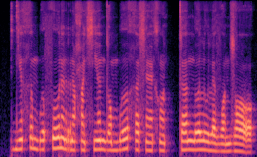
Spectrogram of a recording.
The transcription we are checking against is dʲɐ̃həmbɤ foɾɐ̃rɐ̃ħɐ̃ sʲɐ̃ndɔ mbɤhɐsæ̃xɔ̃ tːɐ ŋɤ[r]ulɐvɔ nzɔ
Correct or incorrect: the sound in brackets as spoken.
incorrect: l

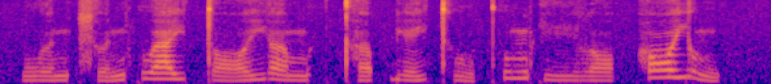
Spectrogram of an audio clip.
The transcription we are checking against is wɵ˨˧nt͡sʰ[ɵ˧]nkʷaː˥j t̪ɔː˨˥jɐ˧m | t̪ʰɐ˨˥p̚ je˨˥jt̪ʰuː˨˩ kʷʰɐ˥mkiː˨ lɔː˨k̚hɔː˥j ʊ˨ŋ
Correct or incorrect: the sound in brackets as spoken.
incorrect: ɵ˨˥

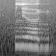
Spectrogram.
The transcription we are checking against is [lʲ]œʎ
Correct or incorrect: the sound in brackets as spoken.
correct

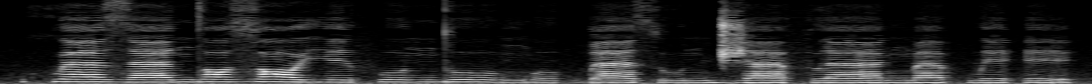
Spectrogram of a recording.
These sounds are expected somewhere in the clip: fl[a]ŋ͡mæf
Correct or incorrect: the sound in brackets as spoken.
incorrect: æ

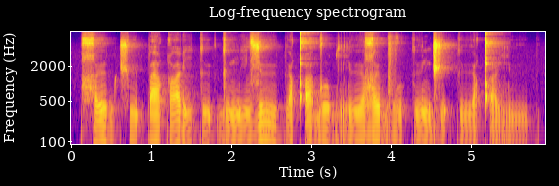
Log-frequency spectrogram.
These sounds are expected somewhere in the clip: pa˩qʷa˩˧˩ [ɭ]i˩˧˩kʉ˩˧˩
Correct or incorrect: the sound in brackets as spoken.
incorrect: ɽ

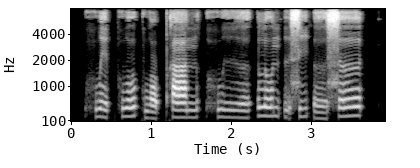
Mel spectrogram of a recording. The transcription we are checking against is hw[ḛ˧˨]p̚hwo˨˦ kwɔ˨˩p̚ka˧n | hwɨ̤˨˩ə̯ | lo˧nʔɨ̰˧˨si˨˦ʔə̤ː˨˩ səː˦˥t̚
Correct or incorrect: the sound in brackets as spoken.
incorrect: e˨˩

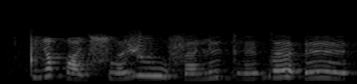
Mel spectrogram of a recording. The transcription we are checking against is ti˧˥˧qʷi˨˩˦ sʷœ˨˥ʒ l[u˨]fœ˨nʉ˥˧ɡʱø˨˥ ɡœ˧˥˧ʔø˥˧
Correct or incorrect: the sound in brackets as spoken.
incorrect: u˥˩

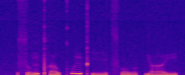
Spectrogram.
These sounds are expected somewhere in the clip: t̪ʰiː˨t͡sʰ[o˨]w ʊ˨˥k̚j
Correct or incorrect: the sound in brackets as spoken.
correct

